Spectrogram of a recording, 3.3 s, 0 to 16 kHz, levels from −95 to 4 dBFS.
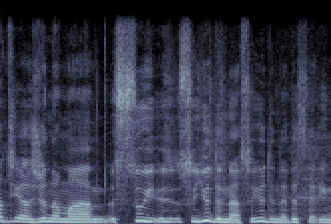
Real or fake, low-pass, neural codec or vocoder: real; 14.4 kHz; none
